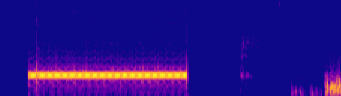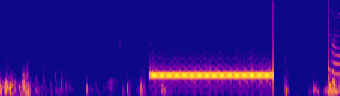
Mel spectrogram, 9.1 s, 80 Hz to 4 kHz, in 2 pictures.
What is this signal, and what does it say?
Ringback tone (North America), 440 + 480 Hz.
